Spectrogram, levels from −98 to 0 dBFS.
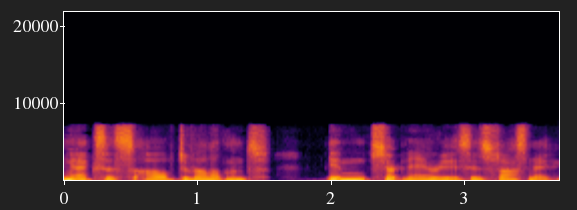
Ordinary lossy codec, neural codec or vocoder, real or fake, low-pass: MP3, 48 kbps; codec, 16 kHz, 1 kbps, FunCodec, trained on Chinese and English, 50 frames a second; fake; 7.2 kHz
